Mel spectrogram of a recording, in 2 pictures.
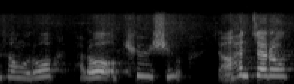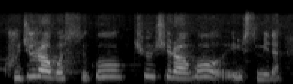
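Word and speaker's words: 九州: 그 다음에 이제 여러분들이 또 보면은 한반도와 가장 가까이 있는 큰 섬으로 바로 큐슈, 한자로 구주라고 쓰고 큐슈라고 읽습니다.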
